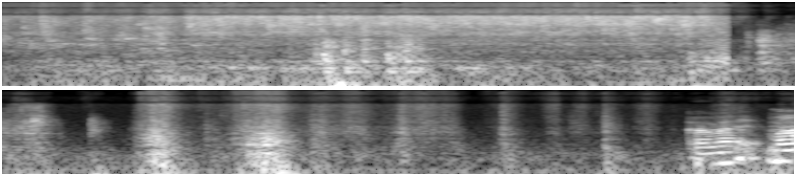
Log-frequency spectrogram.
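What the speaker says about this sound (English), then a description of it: "so let me wash my hands." A tap runs steadily while hands are washed beneath it, a bright rushing stream for several seconds, then stopping and giving way to intermittent splashes, rubbing and water movement close by.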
